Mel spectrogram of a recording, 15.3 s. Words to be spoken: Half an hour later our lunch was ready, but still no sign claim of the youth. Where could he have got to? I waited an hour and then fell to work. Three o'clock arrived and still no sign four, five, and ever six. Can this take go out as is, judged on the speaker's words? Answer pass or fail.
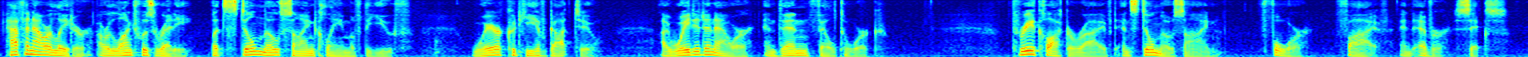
pass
